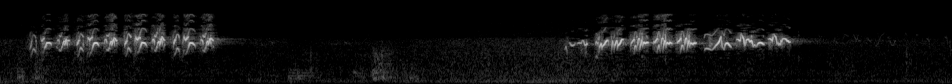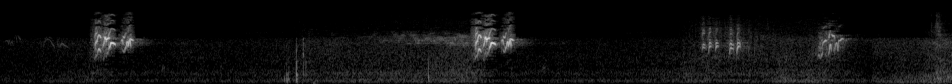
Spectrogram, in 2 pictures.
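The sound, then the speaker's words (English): A pine grosbeak sings: two long, warbling phrases of clear, musical notes, followed by shorter bursts of chirps and whistles, heard alone against a quiet background. “So let's see what the pine grosbeak sounds like.”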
